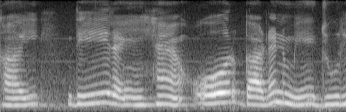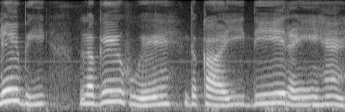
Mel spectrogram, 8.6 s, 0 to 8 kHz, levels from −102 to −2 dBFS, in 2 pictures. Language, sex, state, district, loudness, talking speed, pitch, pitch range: Hindi, male, Punjab, Fazilka, -19 LUFS, 105 wpm, 220 Hz, 200-235 Hz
